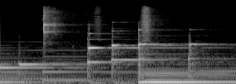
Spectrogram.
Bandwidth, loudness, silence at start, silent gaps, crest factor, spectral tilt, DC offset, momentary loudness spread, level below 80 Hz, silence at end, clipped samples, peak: 16.5 kHz; -20 LUFS; 0 s; none; 18 dB; -3.5 dB/octave; under 0.1%; 7 LU; -42 dBFS; 0 s; under 0.1%; -4 dBFS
